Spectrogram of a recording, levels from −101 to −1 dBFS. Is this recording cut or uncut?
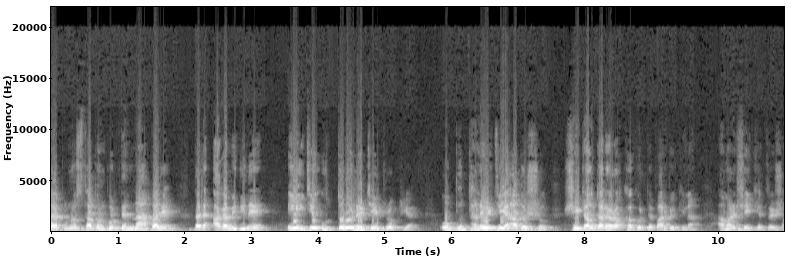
uncut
